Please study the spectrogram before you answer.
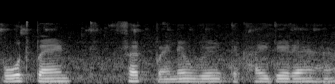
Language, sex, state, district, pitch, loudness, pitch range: Hindi, male, Bihar, Katihar, 135 Hz, -19 LUFS, 130-140 Hz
